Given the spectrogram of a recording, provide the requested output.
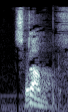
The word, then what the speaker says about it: Stumpf: And one of the things I was wondering about as well, you're talking about how, and how do you say his name? Peter Stumpf? – Stumpf. S-T-U-M-P-F. Stumpf. – All right, so. – I guess. Stumpf. If I was German, I would say Stumpf.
